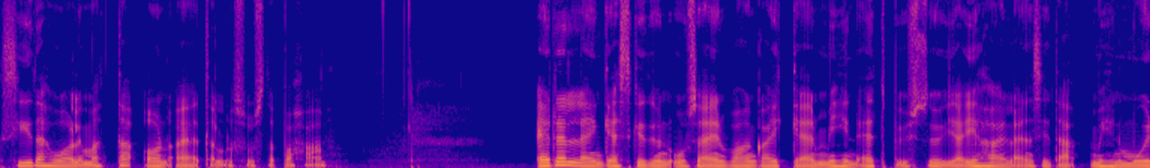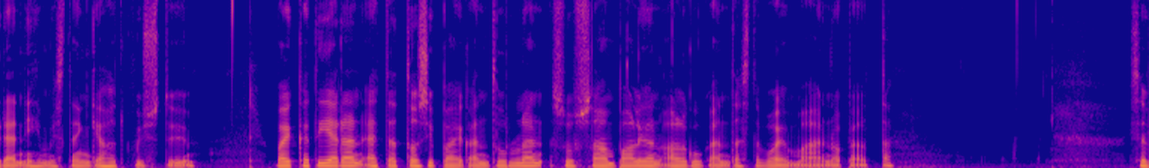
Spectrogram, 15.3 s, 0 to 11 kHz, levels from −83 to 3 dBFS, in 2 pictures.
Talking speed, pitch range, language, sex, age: 135 wpm, 160-175 Hz, Finnish, female, 20-39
